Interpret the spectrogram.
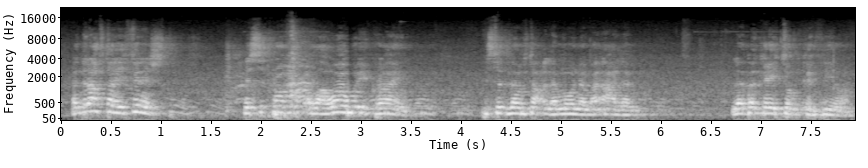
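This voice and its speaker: A man's voice: high-pitched, darkish tone. A man preaching a sermon in an emphatic way, asking rhetorical questions and reciting verses. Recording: echoey hall, voice from a distant mic.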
